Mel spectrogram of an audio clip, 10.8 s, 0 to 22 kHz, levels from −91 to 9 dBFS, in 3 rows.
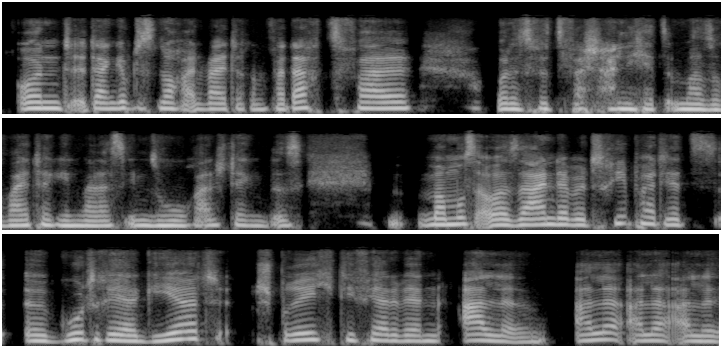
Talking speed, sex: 230 wpm, female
